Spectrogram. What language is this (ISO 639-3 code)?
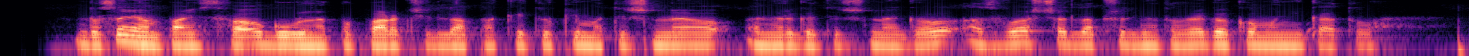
pol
